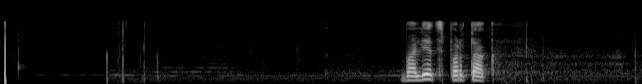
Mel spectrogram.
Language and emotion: Russian, neutral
